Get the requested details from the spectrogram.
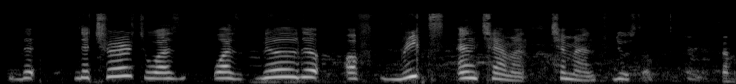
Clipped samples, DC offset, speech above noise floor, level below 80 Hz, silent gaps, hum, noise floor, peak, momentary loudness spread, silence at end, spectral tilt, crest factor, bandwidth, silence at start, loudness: under 0.1%; under 0.1%; 22 dB; -72 dBFS; none; none; -51 dBFS; -10 dBFS; 15 LU; 0 s; -4 dB/octave; 18 dB; 11.5 kHz; 0.1 s; -29 LUFS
